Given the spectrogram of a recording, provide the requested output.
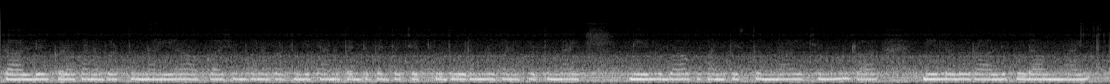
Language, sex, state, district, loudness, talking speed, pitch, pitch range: Telugu, female, Andhra Pradesh, Anantapur, -13 LUFS, 105 wpm, 240 Hz, 235-245 Hz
